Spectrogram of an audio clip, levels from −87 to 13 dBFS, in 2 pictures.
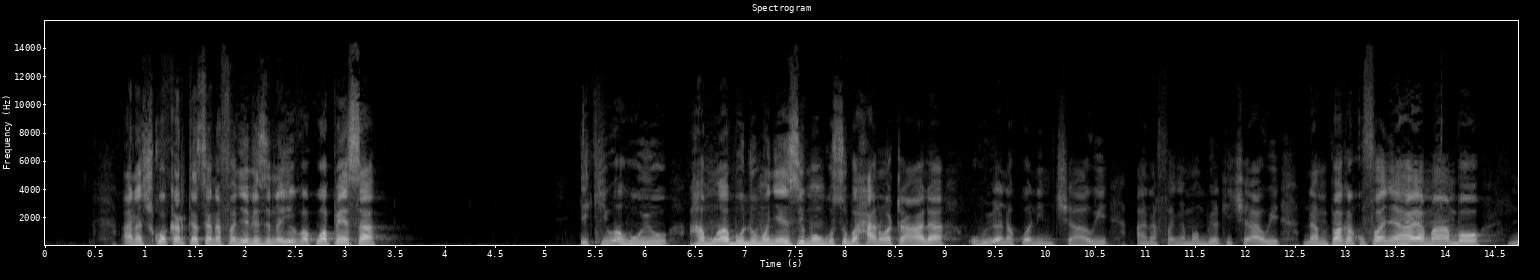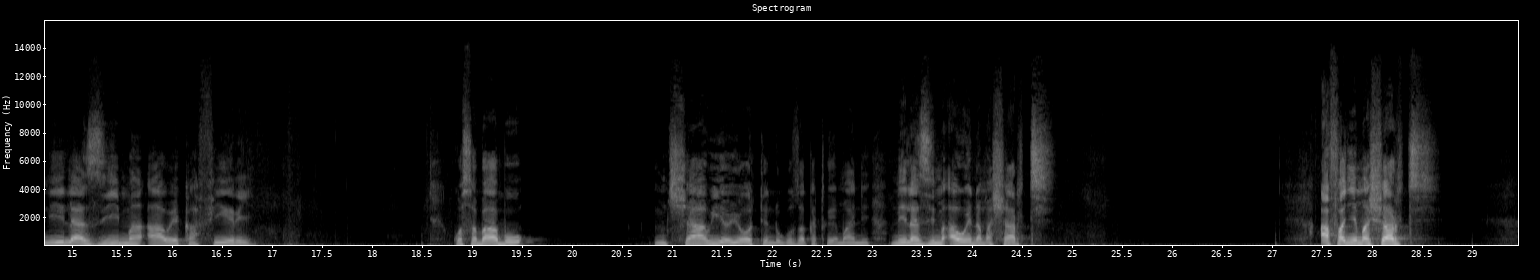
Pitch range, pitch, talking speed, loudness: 125-170 Hz, 155 Hz, 95 wpm, -26 LUFS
